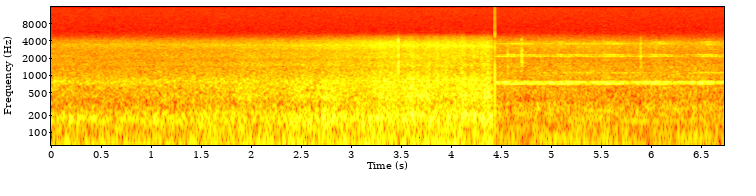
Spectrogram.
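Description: Echizen Railway train running along the track, heard from on board: a steady rumble that grows louder, then cuts off abruptly about four and a half seconds in. A steady high tone follows.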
